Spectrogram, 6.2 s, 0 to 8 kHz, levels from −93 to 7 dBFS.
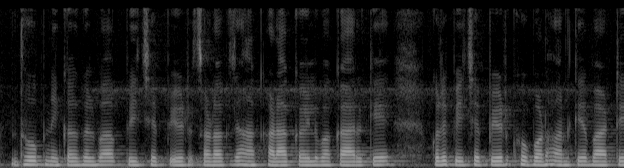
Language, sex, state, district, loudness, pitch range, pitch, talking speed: Bhojpuri, female, Uttar Pradesh, Gorakhpur, -35 LUFS, 165-175 Hz, 170 Hz, 190 wpm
